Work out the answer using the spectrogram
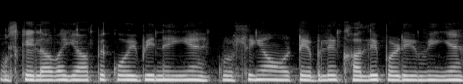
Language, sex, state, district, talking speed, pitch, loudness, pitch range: Hindi, female, Delhi, New Delhi, 195 wpm, 205 Hz, -12 LUFS, 200-210 Hz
